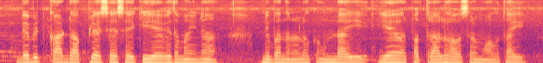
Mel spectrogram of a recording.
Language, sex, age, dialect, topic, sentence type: Telugu, male, 18-24, Southern, banking, question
